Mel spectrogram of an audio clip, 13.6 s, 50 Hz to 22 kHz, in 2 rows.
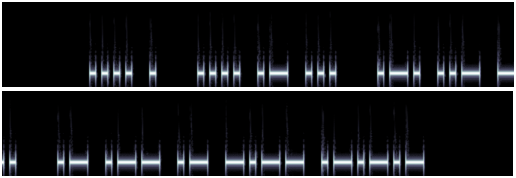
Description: Morse code, heard as a keyed tone, about 15 wpm, 700 Hz. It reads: HE HAS RUN AWAY.
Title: Sentences from Top 1000 Words - Review Part 1 - 15wpm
